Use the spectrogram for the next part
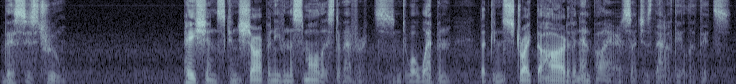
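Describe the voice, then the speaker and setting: Man acting a slow, low, solemn warrior sage. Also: expressive, gravelly, bright, forceful tone, slight background noise, exaggerated voice. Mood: grave. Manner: formal, measured, hesitant. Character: solemn, reserved male warrior sage, humble loyal companion. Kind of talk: fantasy audio drama acting.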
